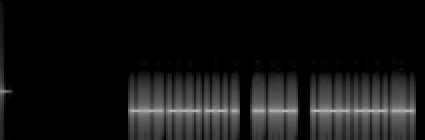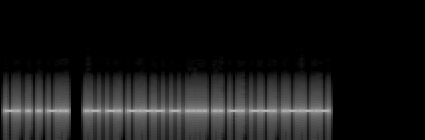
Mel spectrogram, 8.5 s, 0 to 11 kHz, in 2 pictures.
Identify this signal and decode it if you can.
Morse code, heard as a keyed tone, about 44 wpm, 700 Hz. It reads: COME IF YOU NEED ANYTHING.
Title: Sentences from Top 1000 Words 45wpm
